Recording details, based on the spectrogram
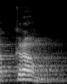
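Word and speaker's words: crumb: पांचवा क्या है आपका क्रम, CRUM, B आपका साइलेंट है, इसका मतलब होता है कण या टुकड़ा या दाना।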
